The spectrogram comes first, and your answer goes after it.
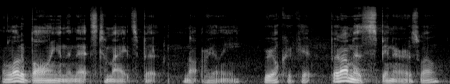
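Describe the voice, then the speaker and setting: A man's voice: deep voice, very animated, fast, creaky, mellow, breathy edge. A man with an Australian accent co-hosting a casual podcast, teasing with dry wit. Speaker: podcast co-host. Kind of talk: casual chat.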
